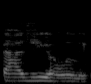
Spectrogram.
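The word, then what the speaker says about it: fagioli: I think it's pronounced fajioli. I'm assuming cuz if it was pronounced any other way.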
